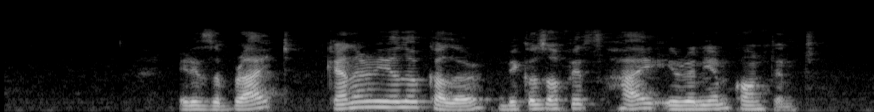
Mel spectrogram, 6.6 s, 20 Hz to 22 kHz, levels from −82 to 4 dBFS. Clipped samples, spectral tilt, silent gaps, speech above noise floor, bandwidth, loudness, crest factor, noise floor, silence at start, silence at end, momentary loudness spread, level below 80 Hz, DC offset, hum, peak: under 0.1%; -6.5 dB/octave; none; 42 dB; 7.2 kHz; -22 LUFS; 18 dB; -63 dBFS; 1.35 s; 0.6 s; 9 LU; -60 dBFS; under 0.1%; none; -4 dBFS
